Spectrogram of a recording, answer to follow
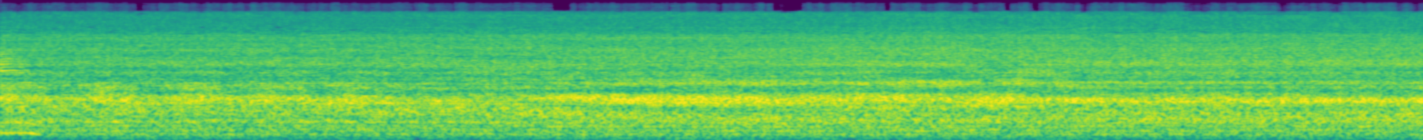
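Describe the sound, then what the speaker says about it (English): A regular hair dryer blows steadily, drying freshly painted painter's tape; the loud, even rushing hiss runs unbroken from start to finish with no talk over it. "Vicky, this is just a regular blow dryer. A regular hair dryer."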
